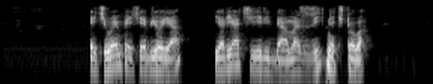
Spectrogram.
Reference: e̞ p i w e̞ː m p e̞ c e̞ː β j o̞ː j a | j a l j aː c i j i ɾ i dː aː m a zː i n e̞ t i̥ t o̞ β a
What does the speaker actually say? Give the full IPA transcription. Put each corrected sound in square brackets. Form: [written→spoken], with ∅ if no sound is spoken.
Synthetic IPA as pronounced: e̞ [p→c] i w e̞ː m p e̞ c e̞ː β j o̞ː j a | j a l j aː c i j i ɾ i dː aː m a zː i n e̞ [t→c] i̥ t o̞ β a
